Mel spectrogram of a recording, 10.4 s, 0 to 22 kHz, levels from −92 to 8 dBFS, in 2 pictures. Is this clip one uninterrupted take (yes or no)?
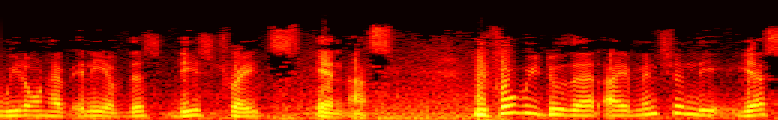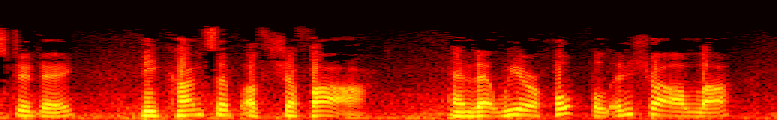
no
